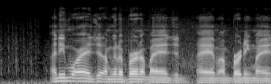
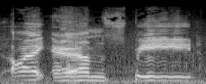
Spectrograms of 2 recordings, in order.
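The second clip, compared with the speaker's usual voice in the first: movie racer quote; 9 semitones higher, 4 dB louder, much slower than usual. Pretend. Quoting race car line.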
